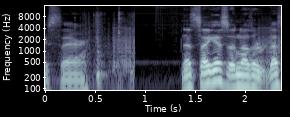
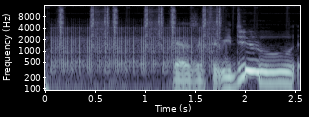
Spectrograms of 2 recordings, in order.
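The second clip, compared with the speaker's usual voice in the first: voice crack; 4 semitones lower, much slower than usual. Real, not acted. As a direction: voice cracking mid-phrase. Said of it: "oh, voice crack".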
